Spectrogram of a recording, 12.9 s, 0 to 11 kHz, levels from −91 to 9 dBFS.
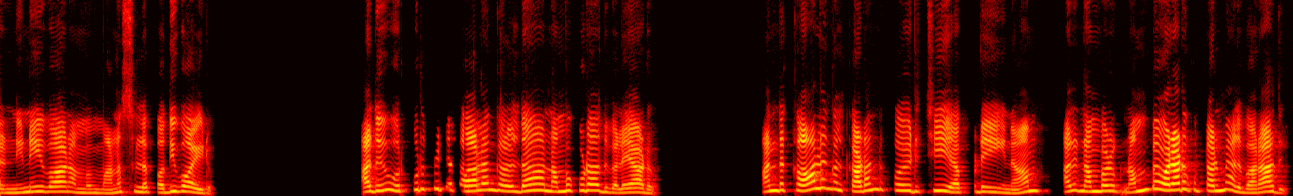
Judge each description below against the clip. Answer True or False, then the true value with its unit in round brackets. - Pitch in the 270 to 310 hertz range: True (290 Hz)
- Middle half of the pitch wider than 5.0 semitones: True (5.4 semitones)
